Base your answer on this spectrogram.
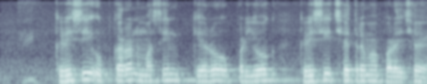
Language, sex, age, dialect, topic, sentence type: Maithili, male, 18-24, Angika, agriculture, statement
